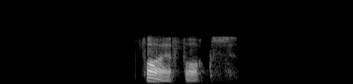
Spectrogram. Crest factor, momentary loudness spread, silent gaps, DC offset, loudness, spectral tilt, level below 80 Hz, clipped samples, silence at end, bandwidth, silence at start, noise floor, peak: 24 dB; 20 LU; none; under 0.1%; -24 LUFS; -3 dB/octave; -80 dBFS; under 0.1%; 1.25 s; 4 kHz; 1.45 s; -90 dBFS; -4 dBFS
